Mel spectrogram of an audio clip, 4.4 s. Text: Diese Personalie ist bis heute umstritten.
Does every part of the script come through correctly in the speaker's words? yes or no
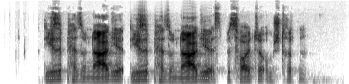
no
